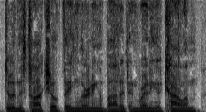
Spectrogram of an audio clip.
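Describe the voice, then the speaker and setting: A man's voice: deep voice, little pitch movement, fairly quick, no echo. A man hosting a call-in radio show, chatty and self-mocking, rambling with frequent restarts. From Chicago. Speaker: fill-in radio talk show host.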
